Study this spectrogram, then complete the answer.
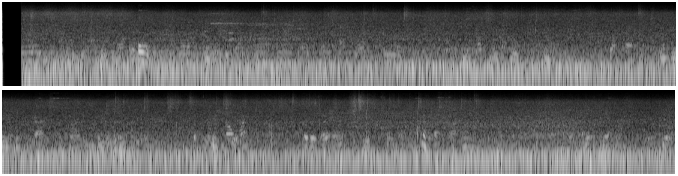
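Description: Monkeys' feet rustle dry leaves on the ground.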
